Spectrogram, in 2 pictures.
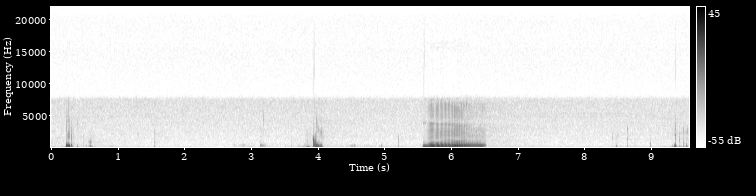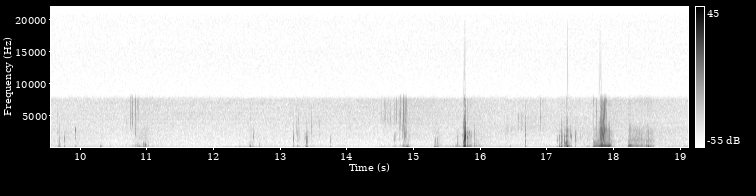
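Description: Loud, long gurgling growl with scattered bubbling pops and rumbles; stomach growling from an empty stomach, a normal bowel sound.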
